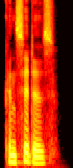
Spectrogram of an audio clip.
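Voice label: "considers", British English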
